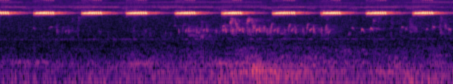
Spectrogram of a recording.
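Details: Shrill, even cricket chirps used to mask tinnitus, nine short pulsed bursts at a regular pace of nearly two per second, with a quiet hum and low noise in the background.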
